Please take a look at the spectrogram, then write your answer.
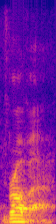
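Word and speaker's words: bruvva: Brova.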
